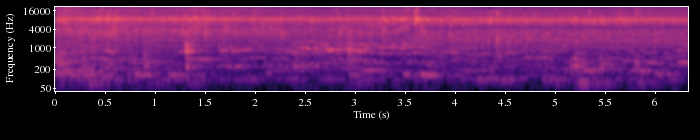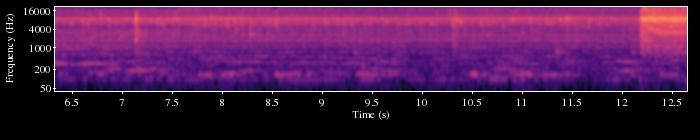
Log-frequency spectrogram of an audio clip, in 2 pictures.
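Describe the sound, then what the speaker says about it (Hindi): Onions sautéing and frying in oil until golden brown, a steady close sizzle with occasional stirring scrapes, continuous and fairly loud with no talking, for a homestyle desi chicken curry. "प्याज को हम गोल्डन गोल्डन ब्राउन कर लेंगे। अनियन को अच्छी तरह से सौते करेंगे।"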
